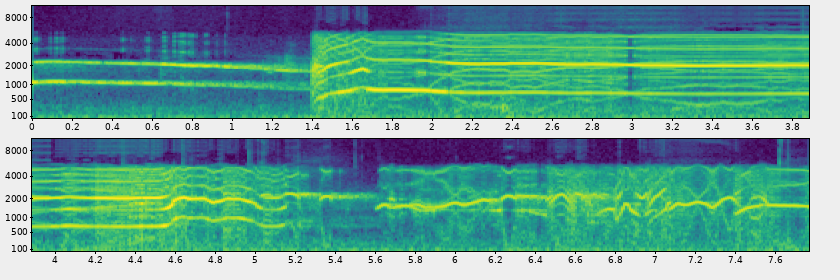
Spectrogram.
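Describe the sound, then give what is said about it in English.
A pack of coyotes howls and yips together, several high wavering voices overlapping in a loud, continuous chorus that starts with a single long howl and grows frantic and warbling. “These are some crazy ass coyotes.”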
